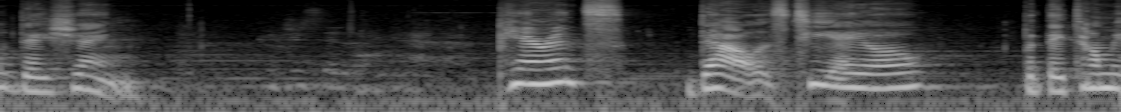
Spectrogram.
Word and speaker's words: Tao: Parents Tao is T-A-O, but they tell me it's pronounced Tao.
